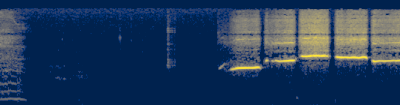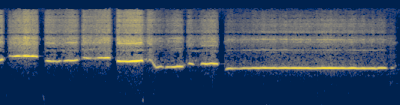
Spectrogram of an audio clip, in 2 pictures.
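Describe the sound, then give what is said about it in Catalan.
After a brief quiet moment, someone whistles a film theme melody: a string of clear, separate notes rising and falling, ending on a long sustained tone. No one speaks. “Idò, bé, potser millor fer una mica de xiulada i a veure si et sona el que vaig a bufar.”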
